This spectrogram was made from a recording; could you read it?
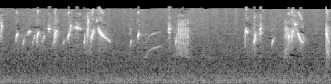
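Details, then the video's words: A European goldfinch from Souk Ahras gives scattered high chirps and tinkling twitters, with short bursts of rapid notes separated by quiet pauses. "chant chardonneret"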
